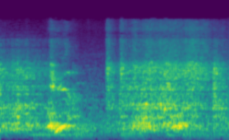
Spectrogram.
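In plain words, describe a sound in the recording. Water splashes as a game character plunges in.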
